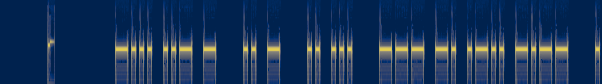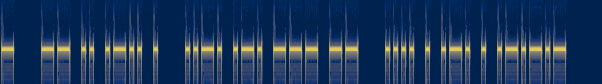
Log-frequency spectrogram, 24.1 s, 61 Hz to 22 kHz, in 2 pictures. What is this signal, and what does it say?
Morse code, heard as a keyed tone, about 15 wpm, 700 Hz. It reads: BUT IT IS ONLY A MILE FROM HERE.
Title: Sentences from Top 1000 Words - Review Part 1 - 15wpm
